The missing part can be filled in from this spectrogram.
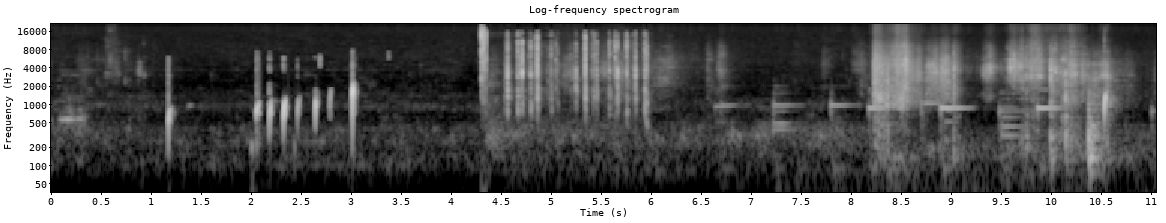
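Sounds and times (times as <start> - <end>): mechanical keyboard typing: 4.3 - 6.0.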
